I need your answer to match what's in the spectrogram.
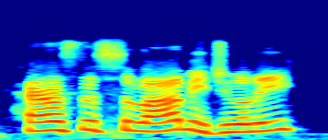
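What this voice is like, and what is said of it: Imitates another person's voice. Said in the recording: “do a Verona voice”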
